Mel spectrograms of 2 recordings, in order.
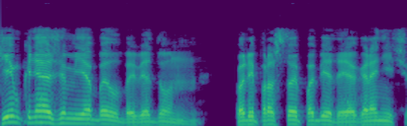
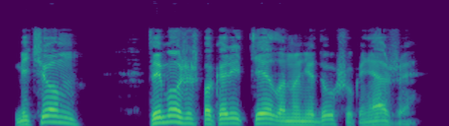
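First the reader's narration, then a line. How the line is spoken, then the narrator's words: Sighed. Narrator (Russian): вздохнул Олег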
